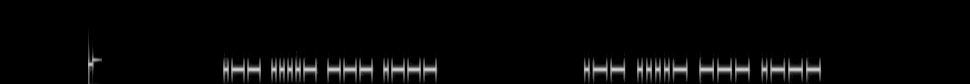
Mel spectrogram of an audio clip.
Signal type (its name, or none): Morse code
